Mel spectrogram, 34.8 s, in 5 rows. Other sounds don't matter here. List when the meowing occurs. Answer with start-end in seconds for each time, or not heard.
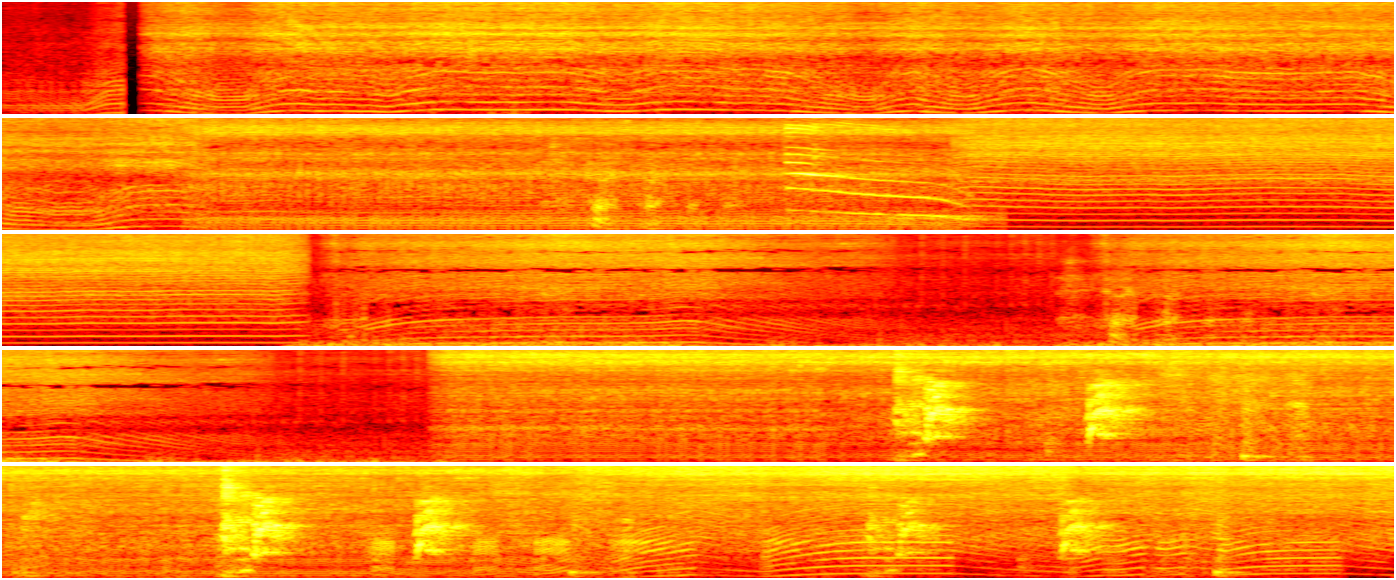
10.8-12.0.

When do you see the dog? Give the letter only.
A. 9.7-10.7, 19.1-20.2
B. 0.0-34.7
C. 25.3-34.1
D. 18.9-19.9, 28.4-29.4
C.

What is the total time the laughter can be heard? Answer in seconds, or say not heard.
2 s.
